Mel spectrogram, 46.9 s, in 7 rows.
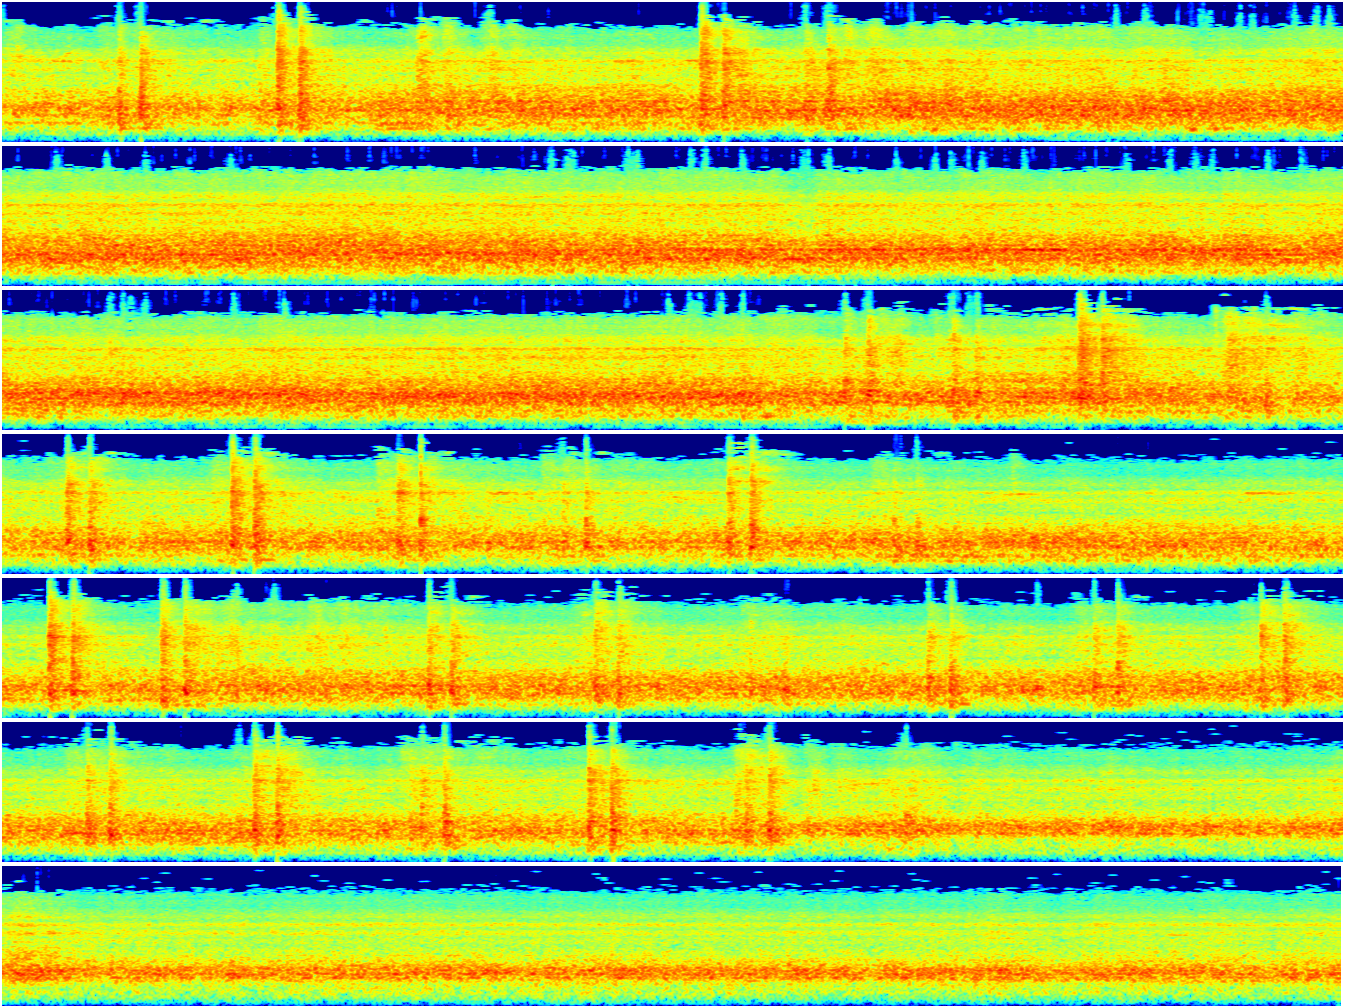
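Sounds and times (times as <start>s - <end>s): wheels clicking over rail joints: 0.0s - 2.7s, 3.4s - 5.0s, 17.1s - 24.9s, 27.0s - 38.3s
train droning on rails: 0.0s - 46.9s.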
